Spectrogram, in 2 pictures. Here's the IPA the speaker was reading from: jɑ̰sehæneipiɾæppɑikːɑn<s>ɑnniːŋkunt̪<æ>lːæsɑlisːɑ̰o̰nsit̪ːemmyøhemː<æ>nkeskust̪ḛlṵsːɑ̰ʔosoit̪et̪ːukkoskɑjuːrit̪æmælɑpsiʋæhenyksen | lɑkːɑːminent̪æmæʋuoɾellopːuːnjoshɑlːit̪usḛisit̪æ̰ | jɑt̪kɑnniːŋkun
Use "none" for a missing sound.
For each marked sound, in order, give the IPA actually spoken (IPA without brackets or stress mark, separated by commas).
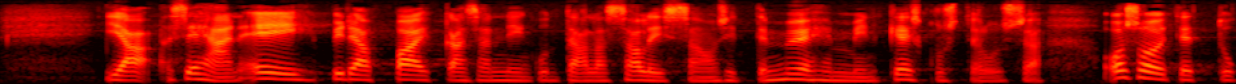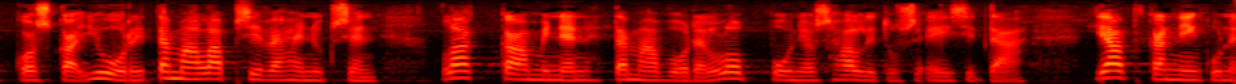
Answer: s, æː, i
